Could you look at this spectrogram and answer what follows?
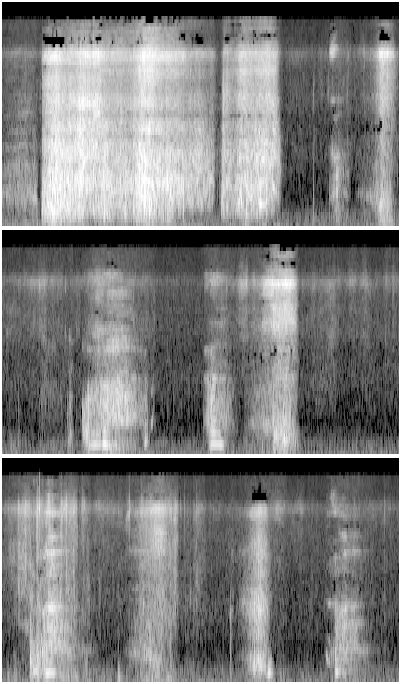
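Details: Female holding back sneezes: about ten breathy, muffled, stifled bursts with quiet gaps between them; a run of suppressed sneezes.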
